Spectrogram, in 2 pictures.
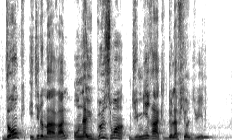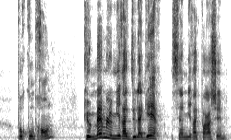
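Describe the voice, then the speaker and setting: A male rabbi with a somewhat high, gravelly voice teaches a Torah lesson to young listeners. He talks in a colloquial, animated way, telling little stories and checking in with rhetorical questions. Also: normal speed.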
